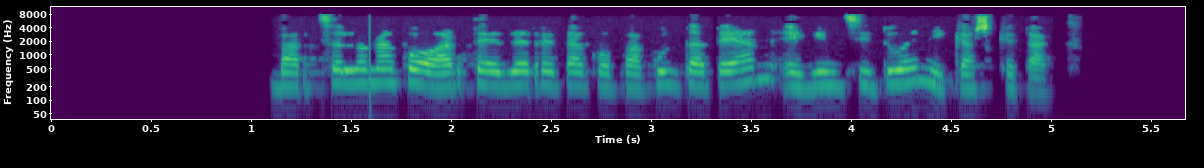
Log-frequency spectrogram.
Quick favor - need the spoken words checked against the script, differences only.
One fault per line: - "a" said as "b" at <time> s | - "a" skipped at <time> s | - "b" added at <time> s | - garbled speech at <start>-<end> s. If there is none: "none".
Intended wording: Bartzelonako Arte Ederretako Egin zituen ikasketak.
- "Fakultatean" added at 2.9 s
